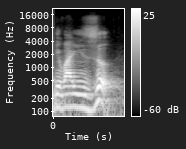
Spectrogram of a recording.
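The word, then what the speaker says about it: devise: जबकि option C का उच्चारण है डिवाइस। ज की ध्वनि आएगी।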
